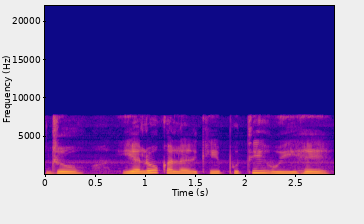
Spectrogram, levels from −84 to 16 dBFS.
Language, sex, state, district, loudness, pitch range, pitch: Hindi, female, Madhya Pradesh, Bhopal, -16 LUFS, 185-205 Hz, 200 Hz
